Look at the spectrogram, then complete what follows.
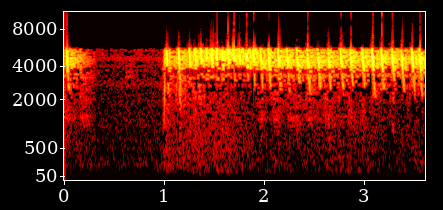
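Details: Orange-headed thrush singing actively: a brief high note, a pause, then a long, fast, high-pitched pulsed trill of many even chattering notes repeated steadily for nearly three seconds.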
